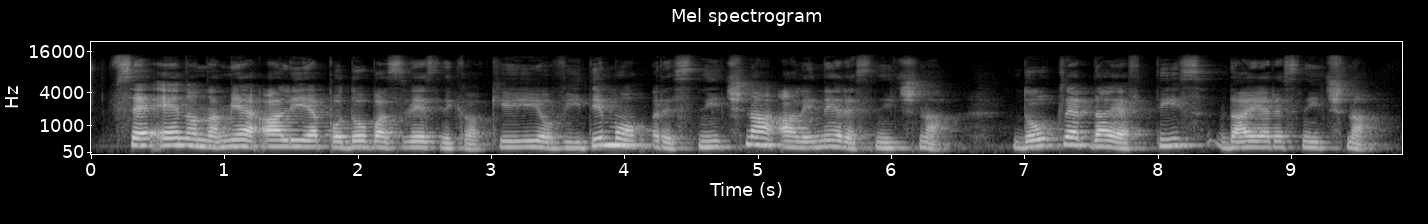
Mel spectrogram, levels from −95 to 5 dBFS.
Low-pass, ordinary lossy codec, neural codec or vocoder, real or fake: 14.4 kHz; none; none; real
